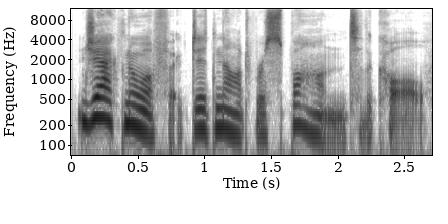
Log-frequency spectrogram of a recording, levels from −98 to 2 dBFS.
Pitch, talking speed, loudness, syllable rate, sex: 190 Hz, 175 wpm, -21 LUFS, 3.9 syllables/s, female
